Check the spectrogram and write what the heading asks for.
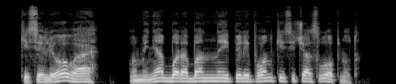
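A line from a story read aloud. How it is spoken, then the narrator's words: Grumbled. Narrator (Russian): Проворчал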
